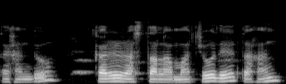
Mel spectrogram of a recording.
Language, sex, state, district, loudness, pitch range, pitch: Nagamese, male, Nagaland, Kohima, -16 LUFS, 120-170 Hz, 140 Hz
